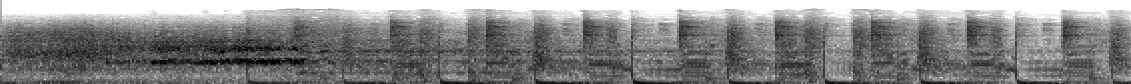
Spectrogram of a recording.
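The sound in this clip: Car starting up and driving off, a whining rush at first, then a long run of many evenly spaced, punchy low thumps with bright crackling tops, fairly loud and without voices.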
